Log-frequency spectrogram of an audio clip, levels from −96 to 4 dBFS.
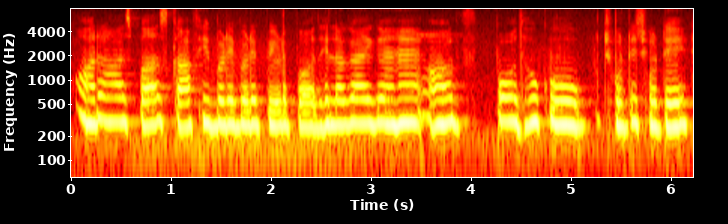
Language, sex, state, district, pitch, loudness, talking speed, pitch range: Hindi, female, Bihar, Patna, 275 Hz, -12 LUFS, 125 wpm, 270-290 Hz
